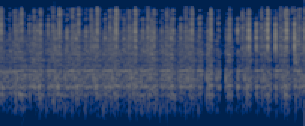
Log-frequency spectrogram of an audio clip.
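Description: A sewing machine stitches along a line, a fast, steady mechanical whirring chatter of rapid needle strokes, close but fairly quiet, with no voices.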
